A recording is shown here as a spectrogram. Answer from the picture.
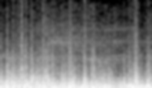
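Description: Loud, steady wind buffeting the microphone on a pontoon boat under way at speed, with the rush of the boat's motor and water blended in beneath it.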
